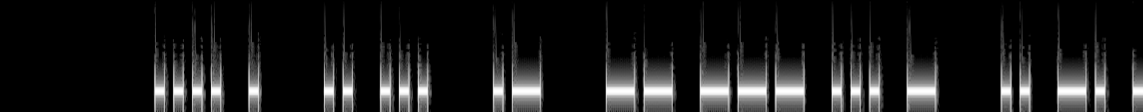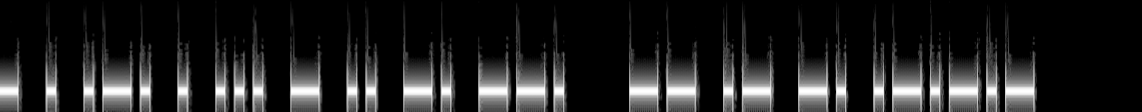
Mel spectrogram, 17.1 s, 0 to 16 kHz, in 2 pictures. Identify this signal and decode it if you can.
Morse code, heard as a keyed tone, about 17 wpm, 700 Hz. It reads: HE IS A MOST INTERESTING MAN.
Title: Sentences from Top 1000 Words 17wpm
